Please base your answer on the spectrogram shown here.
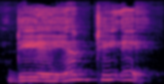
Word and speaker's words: danta: We have to use our teeth to pronounce the sound of the word danta. The tongue has to make an impact on the teeth.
